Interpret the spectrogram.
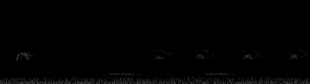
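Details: A string of brief, regularly spaced chattering notes from a pair of bald eagles at NCTC, recorded 13 February 2013, set against a constant low-frequency hum.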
